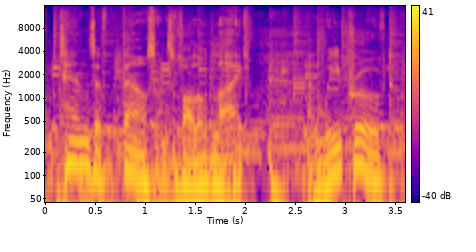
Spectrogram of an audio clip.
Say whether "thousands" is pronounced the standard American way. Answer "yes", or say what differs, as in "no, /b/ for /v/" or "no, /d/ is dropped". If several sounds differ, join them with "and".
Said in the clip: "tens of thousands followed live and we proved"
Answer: yes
